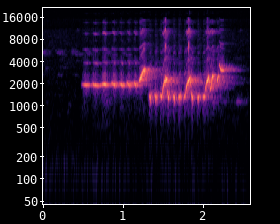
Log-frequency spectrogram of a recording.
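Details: A white-rumped shama gives a long level whistle that turns into quick rising and falling warbles, loud and clean against a quiet background.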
